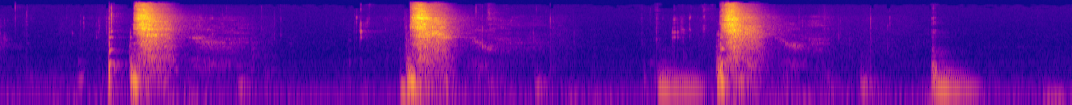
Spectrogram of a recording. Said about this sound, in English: Bless you.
